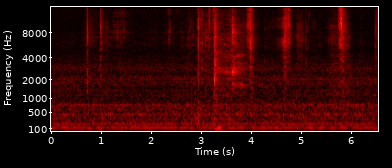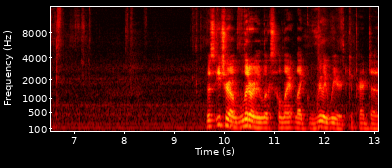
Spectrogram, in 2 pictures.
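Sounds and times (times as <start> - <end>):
low room hum: 0.0 - 13.0
cardboard cards rustling: 2.3 - 7.4, 9.3 - 10.5, 11.7 - 12.6.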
